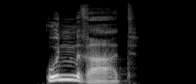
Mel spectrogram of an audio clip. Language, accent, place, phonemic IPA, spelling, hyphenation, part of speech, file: German, Germany, Berlin, /ˈʊnʁaːt/, Unrat, Un‧rat, noun, De-Unrat.ogg
- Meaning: litter, trash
